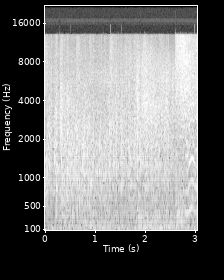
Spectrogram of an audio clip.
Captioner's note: groaning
